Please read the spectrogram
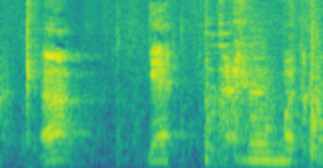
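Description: Men's voices in short exclamations, with a brief clink of a hard object against the tabletop near the start.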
